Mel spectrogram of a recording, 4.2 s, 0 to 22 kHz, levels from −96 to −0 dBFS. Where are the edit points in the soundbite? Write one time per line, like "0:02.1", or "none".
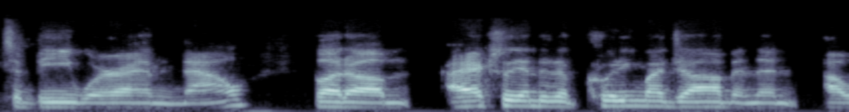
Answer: none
